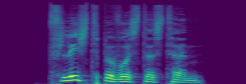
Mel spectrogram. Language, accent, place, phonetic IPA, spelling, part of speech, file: German, Germany, Berlin, [ˈp͡flɪçtbəˌvʊstəstn̩], pflichtbewusstesten, adjective, De-pflichtbewusstesten.ogg
- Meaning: 1. superlative degree of pflichtbewusst 2. inflection of pflichtbewusst: strong genitive masculine/neuter singular superlative degree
